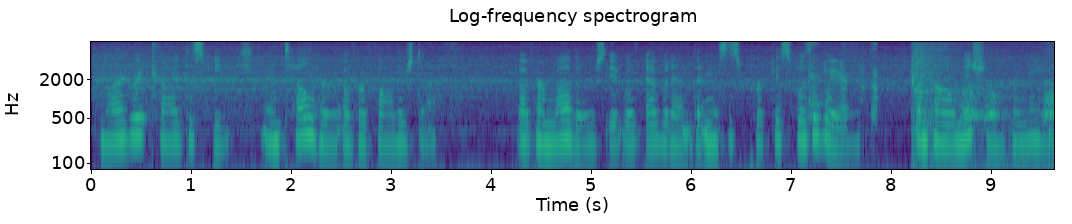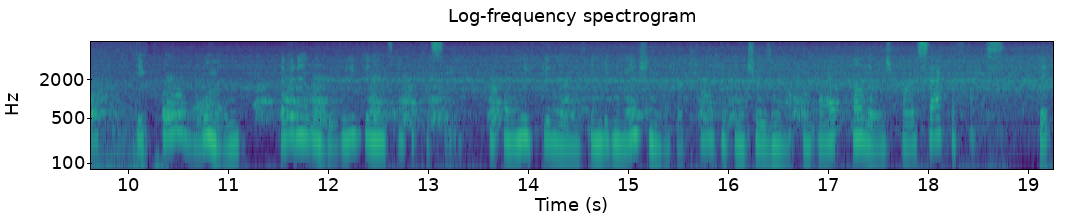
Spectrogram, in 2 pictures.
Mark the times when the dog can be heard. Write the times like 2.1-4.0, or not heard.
7.0-17.4.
